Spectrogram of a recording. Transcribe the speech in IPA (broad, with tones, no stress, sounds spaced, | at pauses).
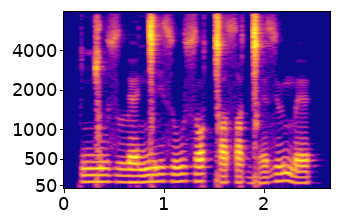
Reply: ŋ͡ǀ u˨ z lː ɛ˨ ŋ͡ǀ i˦˥ z u˦˥ z ɔ˦˥ ǀ ʌ˨ sˤ ʌ˨ ɡ͡ǀ ɛ˨ z ʉ˦˥ m ɛ˨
